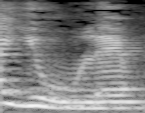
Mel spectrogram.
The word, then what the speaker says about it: Yule: Si pronuncia Iule. Ah, proprio come Iule. È scritto.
